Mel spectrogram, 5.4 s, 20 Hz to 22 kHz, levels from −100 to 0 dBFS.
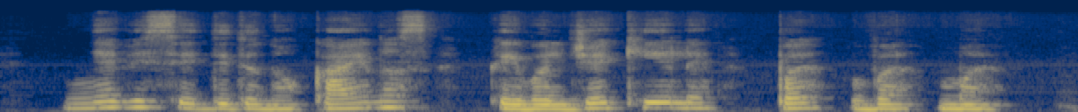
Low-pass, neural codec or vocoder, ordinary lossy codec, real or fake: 14.4 kHz; none; AAC, 64 kbps; real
